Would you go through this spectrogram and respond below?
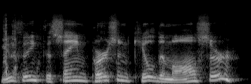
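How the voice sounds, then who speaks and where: An actor playing an earnest, insistent young police trooper in an old-time radio drama, speaking with urgent emphasis. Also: male voice, on the high side, animated, moderate pace, husky.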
